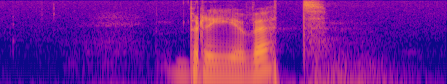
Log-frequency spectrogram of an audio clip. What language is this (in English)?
Swedish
